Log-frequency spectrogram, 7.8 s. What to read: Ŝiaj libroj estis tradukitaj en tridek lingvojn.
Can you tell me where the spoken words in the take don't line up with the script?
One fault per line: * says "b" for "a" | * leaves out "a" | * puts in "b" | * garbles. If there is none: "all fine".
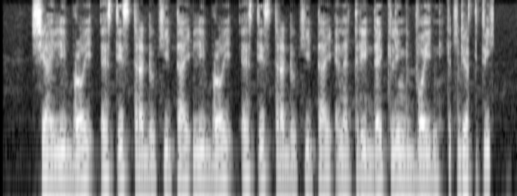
* puts in "libroj estis tradukitaj"
* garbles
